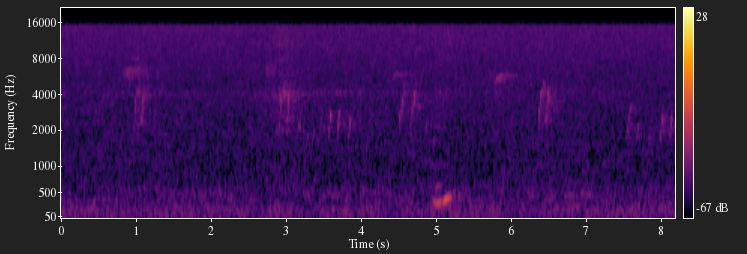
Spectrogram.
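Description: Faint bird chirps: short high notes, often in twos or threes, recurring every second or so. One short rising call stands out about five seconds in.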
